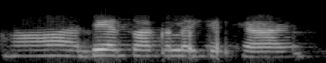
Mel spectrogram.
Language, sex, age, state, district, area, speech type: Maithili, female, 30-45, Bihar, Samastipur, urban, conversation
